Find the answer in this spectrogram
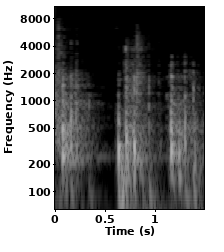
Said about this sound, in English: I always feel a little strange when the door closes behind me in a marshal's office.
